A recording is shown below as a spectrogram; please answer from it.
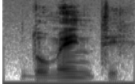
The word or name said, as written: domenti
